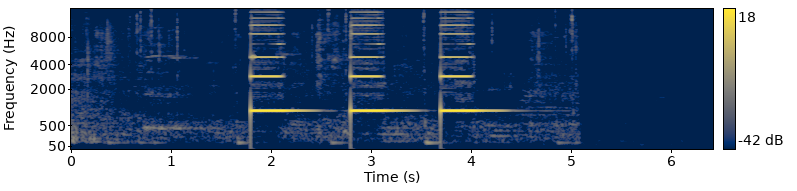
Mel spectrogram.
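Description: Three electronic beeps about a second apart, each a single clear tone that starts sharply and fades within half a second. They come from the chamber's roll-call system and signal that the roll is being taken.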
